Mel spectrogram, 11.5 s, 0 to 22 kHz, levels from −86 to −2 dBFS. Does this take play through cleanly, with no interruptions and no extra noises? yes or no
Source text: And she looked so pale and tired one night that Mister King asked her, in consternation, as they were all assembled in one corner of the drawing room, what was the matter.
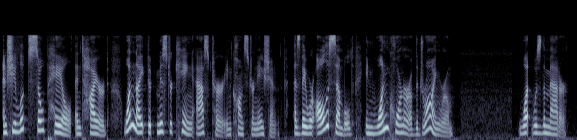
yes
